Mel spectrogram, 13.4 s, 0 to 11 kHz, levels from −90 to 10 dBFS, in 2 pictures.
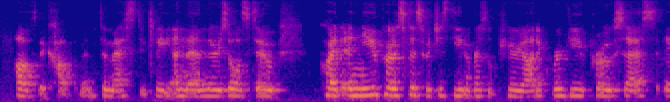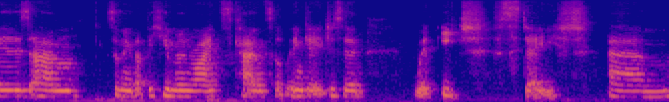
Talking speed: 150 wpm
